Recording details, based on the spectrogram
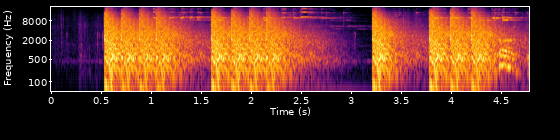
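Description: Bullpup light machine gun firing in the game Fallout New Vegas: three loud sustained automatic bursts, each a rapid rattle of shots that tails off, separated by brief pauses, with no talking.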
